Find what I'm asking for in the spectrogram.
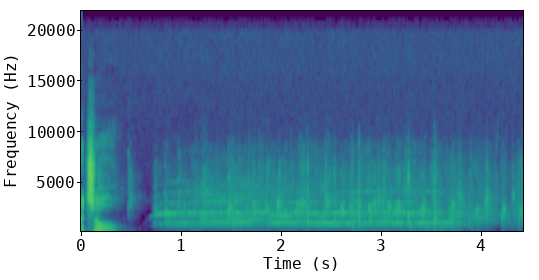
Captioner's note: audience cheering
